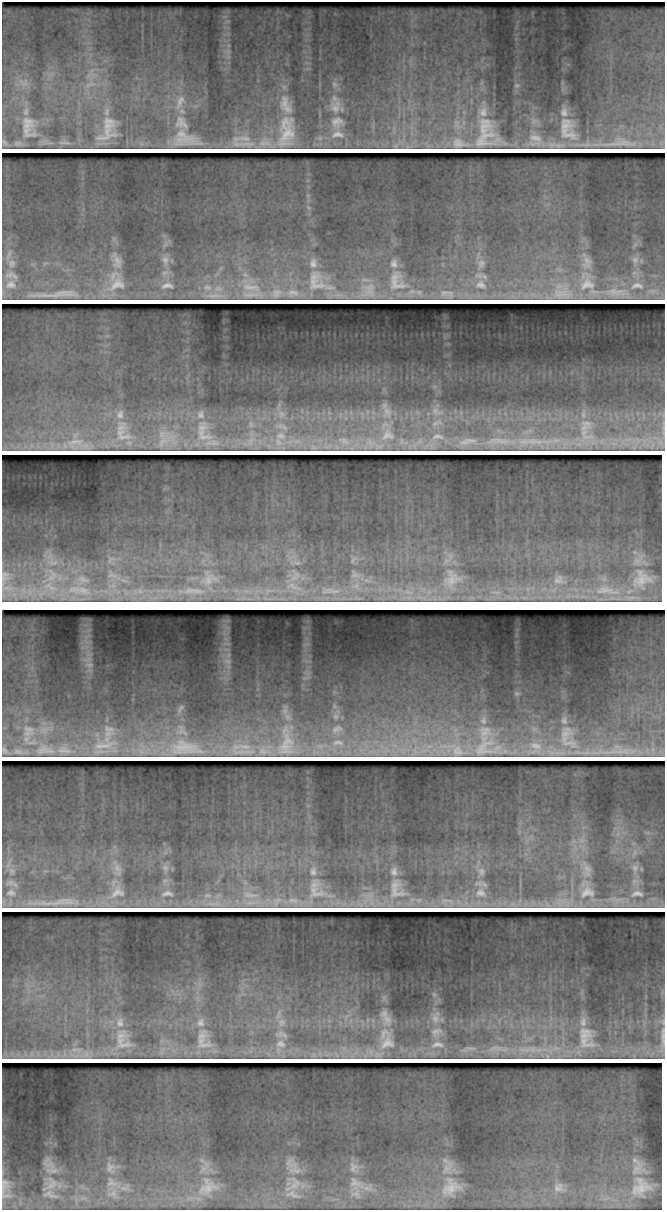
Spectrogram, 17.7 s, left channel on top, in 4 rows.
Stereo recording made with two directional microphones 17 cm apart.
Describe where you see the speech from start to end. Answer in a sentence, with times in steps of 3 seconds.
In this clip you hear the speech on the right from 0 s, in the centre from 3 s and on the left from 6 s.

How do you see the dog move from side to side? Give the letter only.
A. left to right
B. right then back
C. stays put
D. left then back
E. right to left
A.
